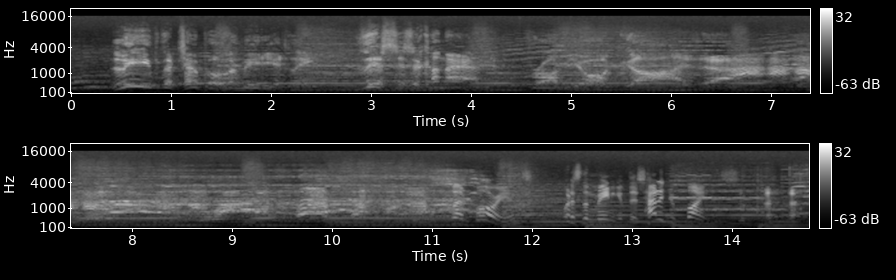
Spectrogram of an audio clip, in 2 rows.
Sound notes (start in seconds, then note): 6.4 maniacal laughter; 8.7 CENTI-PEOPLE screaming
